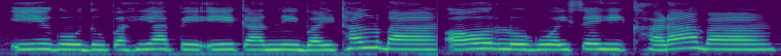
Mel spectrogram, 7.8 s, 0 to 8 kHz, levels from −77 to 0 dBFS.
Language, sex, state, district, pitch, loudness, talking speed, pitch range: Bhojpuri, female, Uttar Pradesh, Deoria, 250 Hz, -21 LUFS, 100 wpm, 240-260 Hz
